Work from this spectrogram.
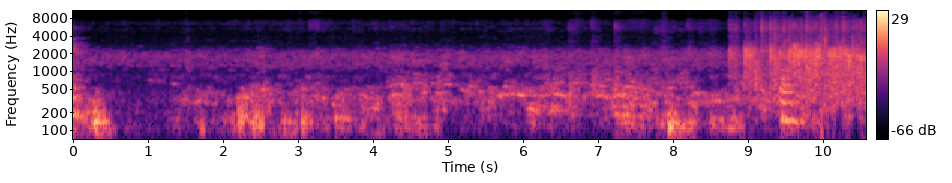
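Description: Audience clapping at a book launch function at a coaching institute, starting sparse and uneven under a murmur of voices, then swelling into louder, fuller applause near the end.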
